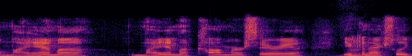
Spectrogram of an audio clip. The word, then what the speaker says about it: Miami: of miam there and it's spelled Miami right but it's actually miam it's Tribal land for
